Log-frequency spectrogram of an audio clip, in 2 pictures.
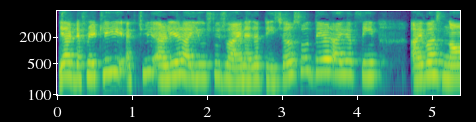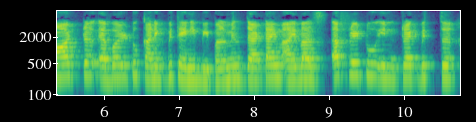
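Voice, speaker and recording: A woman from Bihar, speaking English with an Indian accent, practices in a casual chat; her voice is on the high side, slightly bright, at a moderate pace. She sounds hesitant, full of fillers and restarts, and the recording is echoey with a dull lo-fi quality.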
